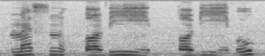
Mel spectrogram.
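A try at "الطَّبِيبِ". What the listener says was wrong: Tobibi, kasrah. Mudhaf ilaih ya, dia kasrah.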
